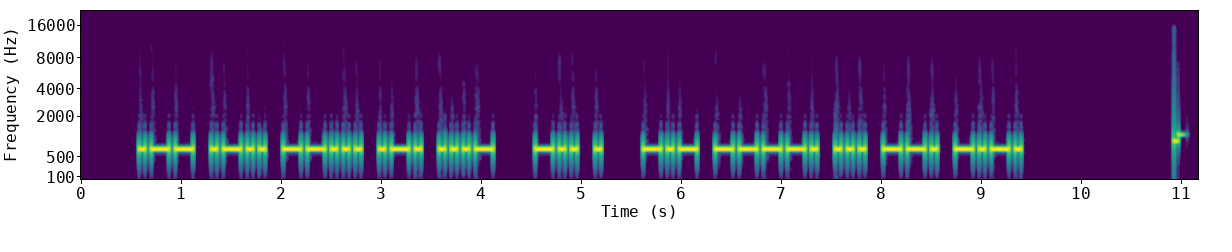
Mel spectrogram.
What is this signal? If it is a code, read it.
Morse code, heard as a keyed tone, about 20 wpm, 700 Hz. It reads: WL7RV DE K9SGC
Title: USA Callsign DE Callsign - 5 Characters - 20wpm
